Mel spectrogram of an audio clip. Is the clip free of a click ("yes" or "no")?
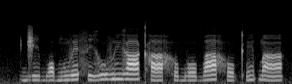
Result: yes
